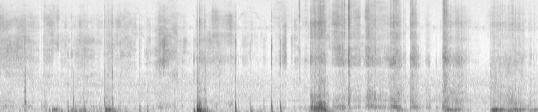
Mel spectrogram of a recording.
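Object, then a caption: Plastic flying disc. A plastic flying disc is held over a microphone while a palm and fingers rub and tap its surface and rim. Soft, irregular scraping and brushing mixes with dull, low thumps, some of them sharper and louder. The taps die away quickly between the rubbing passages.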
